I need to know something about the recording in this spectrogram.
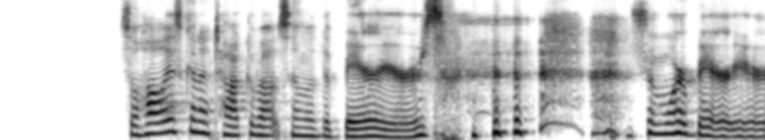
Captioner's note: laughs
